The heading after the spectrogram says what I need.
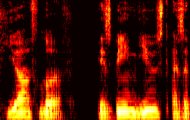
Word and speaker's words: Ayaloth: Ayaloth, pronounced as Yoth Luth, is being used as a divine title, similar to Elohim, although now in conjunction with the set-apart spirit.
